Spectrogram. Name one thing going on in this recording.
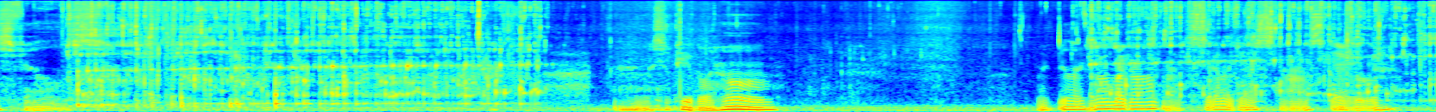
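Muddy water pours and trickles into a plastic bottle.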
